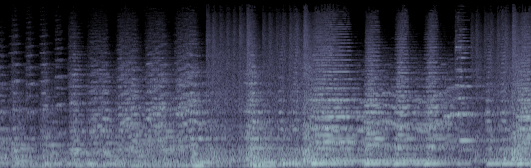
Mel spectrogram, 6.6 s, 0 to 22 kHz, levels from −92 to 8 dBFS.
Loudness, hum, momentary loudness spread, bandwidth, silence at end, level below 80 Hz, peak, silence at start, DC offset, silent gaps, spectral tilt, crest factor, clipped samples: -27 LUFS; none; 8 LU; 16.5 kHz; 0 s; -40 dBFS; -10 dBFS; 0 s; under 0.1%; none; -5.5 dB/octave; 16 dB; under 0.1%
